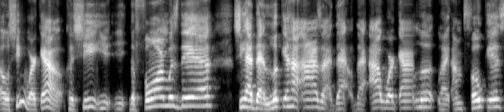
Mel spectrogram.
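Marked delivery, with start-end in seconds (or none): none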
